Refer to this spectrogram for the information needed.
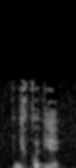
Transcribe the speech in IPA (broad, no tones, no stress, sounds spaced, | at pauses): bʲ o̤ k ʊ pʲ ɛ̤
